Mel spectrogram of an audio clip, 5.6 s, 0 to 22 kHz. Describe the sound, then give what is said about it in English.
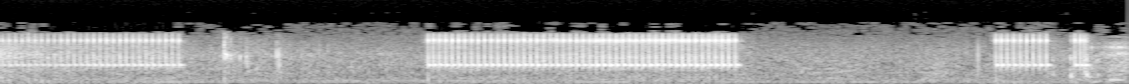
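A telephone rings on the line as a call is placed to North Tacoloma 3, heard as a few long, steady electronic ring bursts separated by short pauses, loud and clear with no voices. “I am actually ringing North Tacoloma 3.”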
